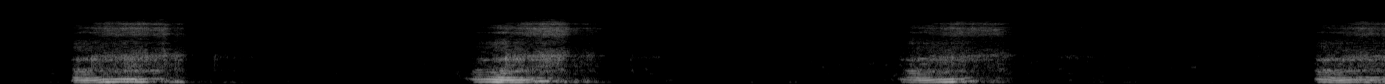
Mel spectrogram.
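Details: Chinese woman snoring with open mouth, sometimes on the exhale: loud, rough snores about every four seconds, roughly 15 a minute, with quiet exhalations between; open-mouth snoring.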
